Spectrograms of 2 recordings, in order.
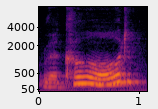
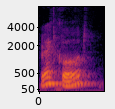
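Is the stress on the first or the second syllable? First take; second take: second; first. First: The stress is on the second syllable. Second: The stress is on the first syllable. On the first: It is a verb. "So if I say record" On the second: It is a noun. "And if I say record, it's what? A noun"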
